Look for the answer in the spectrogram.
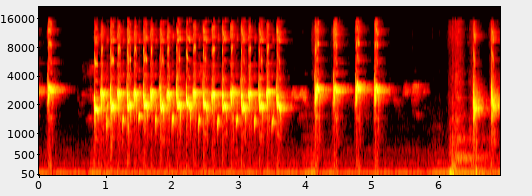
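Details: Fighting song of a yellow-vented bulbul, meant to provoke others: a three-second torrent of quick warbling chatter, followed by loud spaced chirps and a brief rough sound near the end, over a steady low hum.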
